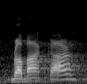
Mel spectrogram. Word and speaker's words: Prabhakar: So, and then next, Balaji Prabhakar. Did I pronounce that correctly? Prabhakar, yeah.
